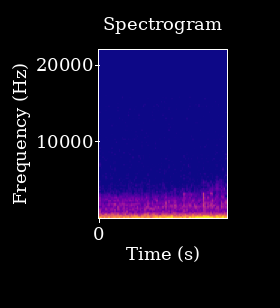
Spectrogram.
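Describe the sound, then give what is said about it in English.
A stopped car idles with a low, steady engine rumble that stays even and faint throughout, with no talk. “Norm, I just thought. Stop here a minute. Stop the car.”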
